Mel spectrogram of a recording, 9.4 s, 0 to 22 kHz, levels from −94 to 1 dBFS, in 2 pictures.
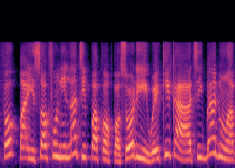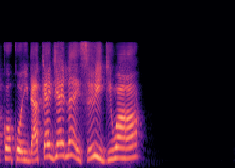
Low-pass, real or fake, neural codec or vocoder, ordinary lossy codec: none; fake; codec, 16 kHz, about 1 kbps, DyCAST, with the encoder's durations; none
